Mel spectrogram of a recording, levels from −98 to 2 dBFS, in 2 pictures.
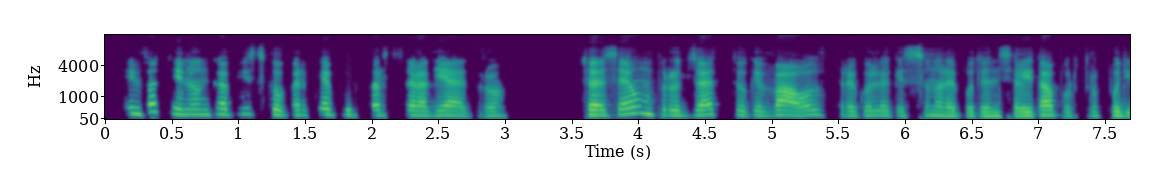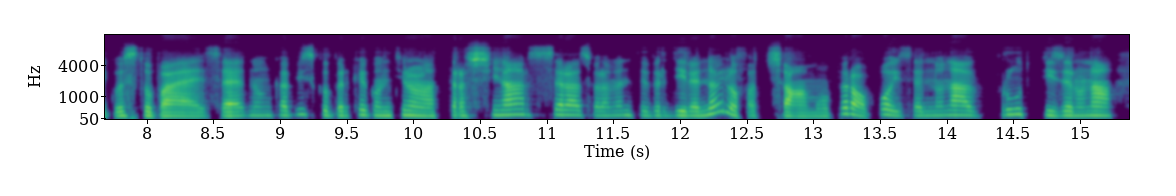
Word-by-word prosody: Infatti 270 -1 +1
non 225 0 -2
capisco 235 -2 -2
perché 220 +3 -2
portarsela 210 -1 -1
dietro. 185 -2 -1 0.6
Cioè, 215 -1 +5
se 235 +4 -1
è - - +5
un 270 -2 +1
progetto 210 0 -1
che 190 0 -6
va 195 0 +5
oltre 200 -2 -4
quelle 195 +2 -4
che 180 0 -10
sono 195 +3 -4
le 180 -2 0
potenzialità 175 +2 +1
purtroppo 185 +1 -5
di 170 - -4
questo 180 +1 0
paese, 170 +1 +3
non 190 0 -9
capisco 200 +1 -4
perché 190 +4 -3
continuano 190 -1 +1
a 175 - -3
trascinarsela 210 +3 +2
solamente 195 0 -7
per 190 -1 -8
dire: 185 0 +1
"Noi 270 - +1
lo - - +2
facciamo," 165 -1 -1
però 235 -9 +3
poi 225 -5 0
se 185 +2 -6
non 195 +2 -7
ha 205 -1 +6
l 185 - -10
frutti, 225 -3 -4
se 190 +1 +1
non 185 +1 -2
ha 190 -1 +6
195 Hz, 175 wpm, -24 LUFS, 180-215 Hz, 0.6 s, ha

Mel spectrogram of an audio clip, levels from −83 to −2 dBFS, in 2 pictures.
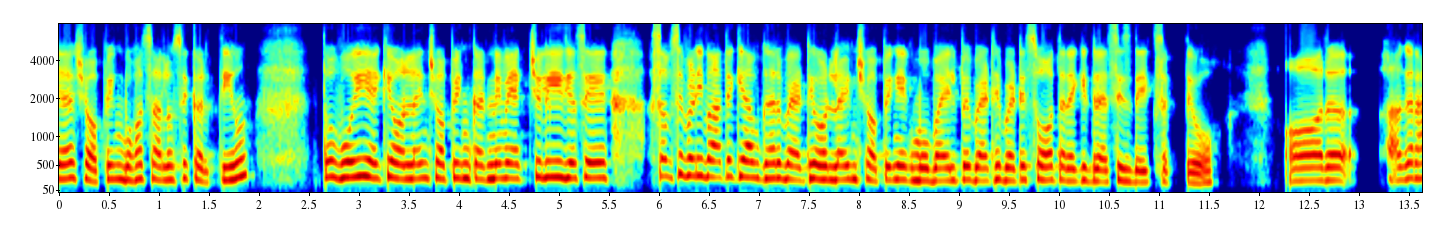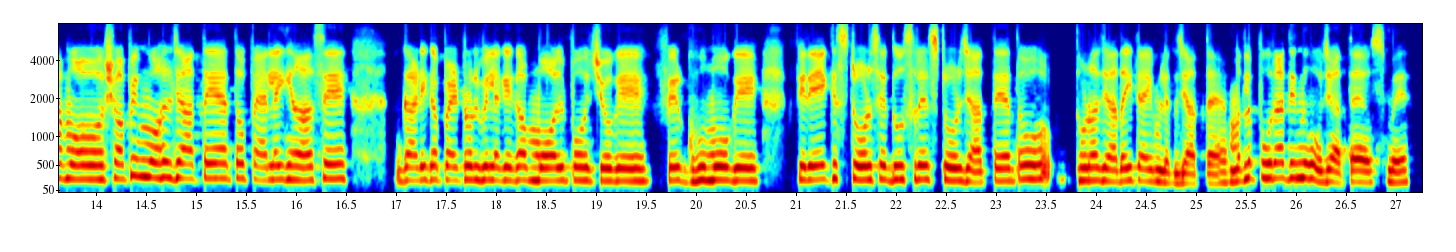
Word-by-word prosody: है 255 +2 +1
शॉपिंग 250 0 -1
बहुत 240 +2 0
सालों 240 -2 -1
से 270 - 0
करती 230 -2 -1
हूँ। 270 +6 +3 0.8
तो 290 - +1
वो 275 +2 +3
ही 300 +2 +3
है 275 -2 +2
कि 290 - 0
ऑनलाइन 255 0 0
शॉपिंग 265 0 0
करने 255 0 +1
में 270 0 +1
एक्चुअली 280 +3 +1
जैसे 270 +1 +1 0.7
सबसे 305 +1 -1
बड़ी 310 0 +1
बात 290 -1 0
है 295 - -1
कि 300 - 0
आप 280 -1 +1
घर 265 +1 0
बैठे 245 0 0
ऑनलाइन 240 0 +1
शॉपिंग 235 0 -1
एक 240 -1 0
मोबाइल 225 0 0
पे 245 - +2
बैठे-बैठे 230 +1 0
100 235 -3 +1
तरह 220 -2 0
की - - 0
ड्रेसेज़ 215 +1 -1
देख 200 0 -2
सकते 190 -3 -5
हो। 175 +1 +1 0.8
और 225 +1 +1 0.6
अगर 255 +4 0
हम 260 0 0 0.4
शॉपिंग 295 +4 +1
मॉल 275 0 +2
जाते 260 -1 -1
हैं 265 0 0
तो 265 +1 -1
पहले 240 0 0
यहाँ 235 -2 +1
से 255 -1 +2 0.7
गाड़ी 230 +1 0
का 245 0 0
पेट्रोल 240 0 0
भी 235 - +2
लगेगा 230 0 0
मॉल 225 0 +2
पहुँचोगे, 220 -1 +1 0.2
फ़िर 230 0 +1
घूमोगे, 225 -1 +3 0.4
फ़िर 240 -1 +2
1 245 +2 +1
स्टोर 240 -2 +2
से 245 - +2
दूसरे 245 +2 0
स्टोर 225 -2 +2
जाते 190 +2 -2
हैं। 220 0 0
तो 250 +2 +1 0.2
थोड़ा 225 0 +2
ज़्यादा 215 -2 +1
ही 225 - +2
टाइम 210 0 0
लग 190 -3 0
जाता 170 0 -1
है, 175 - -1
मतलब 245 +6 +1
पूरा 270 0 +2
दिन 270 0 +3
हो 255 -6 +2
जाता 190 +1 0
है 200 -1 +3
उसमें। 195 0 -1
240 Hz, 180 wpm, -11 LUFS, 225-260 Hz, 0.8 s, हूँ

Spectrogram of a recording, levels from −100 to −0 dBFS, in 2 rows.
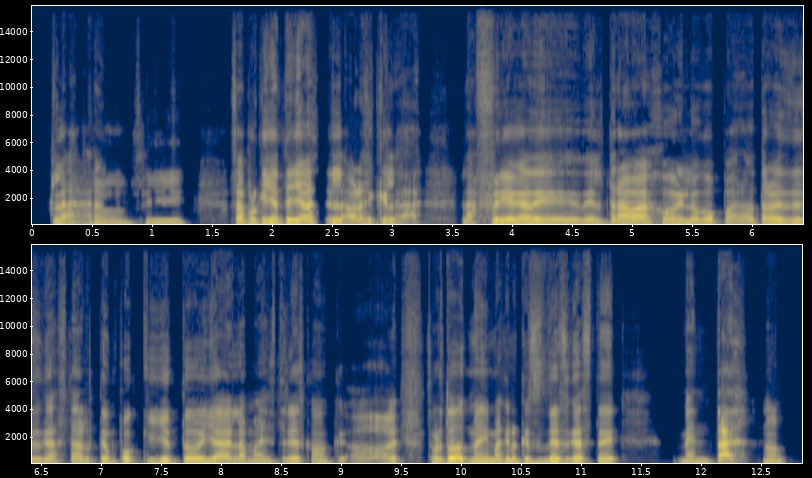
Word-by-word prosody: Claro, 135 -7 -5
sí, 155 +4 -8 0.3
o - - -53
sea, 145 - +2
porque 145 +1 -1
ya 170 +2 +5
te 195 - +5
llevaste 165 +1 +2
la - - +1
ahora 145 - -1
sí 150 - -4
que 155 0 -3
la - - -7 0.3
la - - -5
friega 150 +4 +4
de 115 -8 +2
del 115 0 -3
trabajo 140 +7 +2
y - - 0
luego 145 +3 -1
para 115 -3 -6
otra 145 +4 -1
vez 150 +1 +3
desgastarte 135 0 -3
un 150 - -11
poquito 150 +1 0
ya 140 +1 +2
la 150 - -2
maestría 125 +3 -4
es 145 - -6
como 130 -5 -7
que: - - -13
"Ay". 155 +3 -6 0.2
sobre 140 0 -3
todo, 230 -1 +9
me 175 0 0
imagino 175 +6 0
que 195 - -1
es 175 -2 -6
desgaste 155 -1 +2 0.5
mental, 110 -2 +1
¿no? - - -5
145 Hz, 195 wpm, -22 LUFS, 130-155 Hz, 0.5 s, todo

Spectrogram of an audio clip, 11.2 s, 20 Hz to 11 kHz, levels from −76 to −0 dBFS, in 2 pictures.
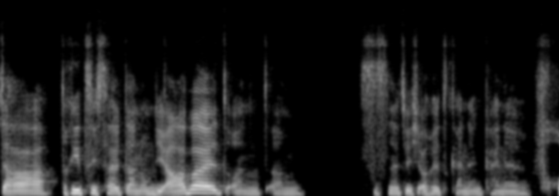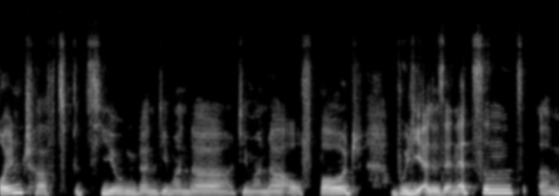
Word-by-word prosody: Da 170 0 +1
dreht 190 -2 +4
sich's 185 0 -2
halt 170 -2 -1
dann 165 -1 -2
um 165 0 -3
die 160 0 0
Arbeit 195 +4 +5
und, 165 0 -8
ähm, 160 -2 -10 0.5
es - - -12
ist - - -11
natürlich 170 -1 -3
auch - - -4
jetzt 165 -1 -5
keine 160 -2 -7
keine 160 0 -9
Freundschaftsbeziehung 175 -3 0
dann, 165 0 -4
die 175 +1 -4
man 165 -1 -6
da 155 +1 -3
die - - -6
man 160 -1 -6
da 155 -1 -3
aufbaut, 180 +1 0 0.3
obwohl 180 - +2
die 180 +1 +5
alle 165 +1 +3
sehr 150 - 0
nett 185 +5 +1
sind, 205 +1 +3
ähm, 170 +1 -5
170 Hz, 175 wpm, -21 LUFS, 160-180 Hz, 0.5 s, Arbeit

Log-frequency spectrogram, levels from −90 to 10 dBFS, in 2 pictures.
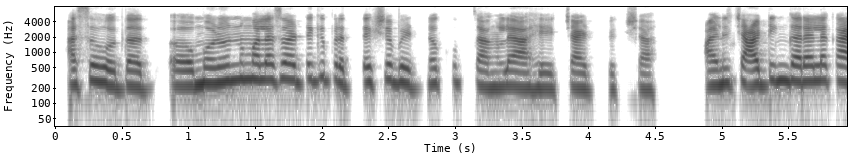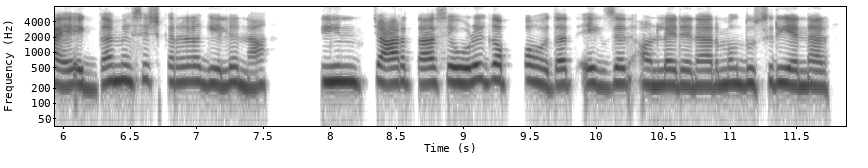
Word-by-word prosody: असं 280 +5 -2
होतात. 220 -4 0 0.2
अ, 220 -1 -1
म्हणून 250 +3 +3
ना 300 - +1
मला 295 -1 +3
असं 300 +1 -1
वाटतं 295 0 -1
की 320 - -6
प्रत्यक्ष 260 +2 -4
भेटणं 240 -2 -3
खूप 255 - -13
चांगलं 215 -1 -2
आहे 195 -1 0
चॅटपेक्षा 190 -1 -5 0.5
आणि 235 +2 0
चॅटिंग 235 +6 +3
करायला 275 0 +2
काय 260 -3 +6
आहे, 220 - +2
एकदा 225 +4 0
मेसेज 280 0 0
करायला 265 +1 -3
गेलं 240 0 -1
ना 205 +1 -3 0.4
3-4 265 -1 +3
तास 245 +1 +1
एवढे 255 +2 +5
गप्पा 285 0 -1
होतात, 235 -2 0
एकजण 245 0 -1
ऑनलाईन 230 -1 -1
येणार, 220 0 -1
मग 240 0 0
दुसरी 250 +1 -1
येणार 220 -1 +2
245 Hz, 180 wpm, -23 LUFS, 220-265 Hz, 0.5 s, काय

